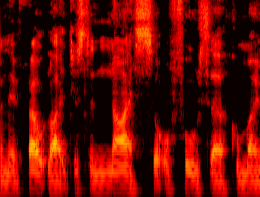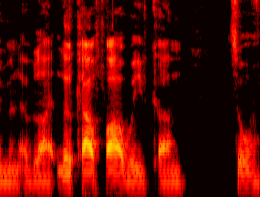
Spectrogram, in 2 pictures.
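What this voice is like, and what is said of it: Slightly coarse, tired voice. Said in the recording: “my voice is a little bit coarse at the moment. I mean, I'm running on about 4 or 5 hours sleep”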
